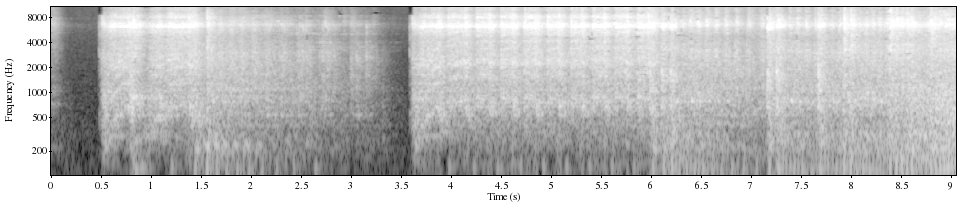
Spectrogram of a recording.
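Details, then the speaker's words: Auction-bought MTD lawn tractor small engine, first start after cleaning parts: catches and runs fast, fades and dies, then picks up again, kept running only by carb cleaner sprayed into the carburetor; fuel filter appears empty, fuel starvation. "i was squirting starter fluid in the carburetor which was keeping it running actually i guess it was carb cleaner but either way that's what was keeping it running for some reason the fuel filter doesn't seem to have any fuel in it"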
